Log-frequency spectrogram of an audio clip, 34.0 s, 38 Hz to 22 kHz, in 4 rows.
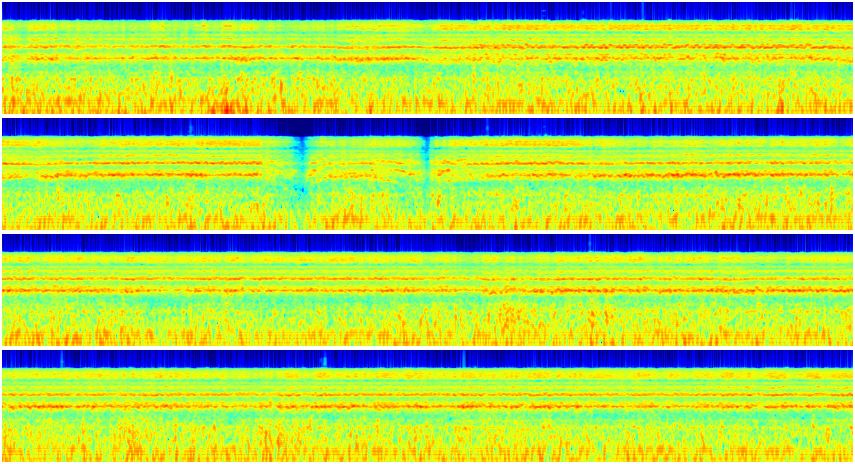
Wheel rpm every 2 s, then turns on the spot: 230, 230, 200, 200, 200, 200, 130, 210, 230, 240, 230, 230, 230, 230, 230, 230, 240.
none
